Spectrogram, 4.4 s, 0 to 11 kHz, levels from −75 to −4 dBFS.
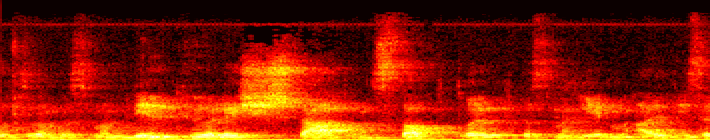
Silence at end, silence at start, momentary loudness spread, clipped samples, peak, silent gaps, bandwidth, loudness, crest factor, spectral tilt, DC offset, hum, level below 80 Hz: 0 s; 0 s; 8 LU; under 0.1%; 0 dBFS; none; 10 kHz; -15 LUFS; 16 dB; -5 dB/octave; 10%; none; -36 dBFS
